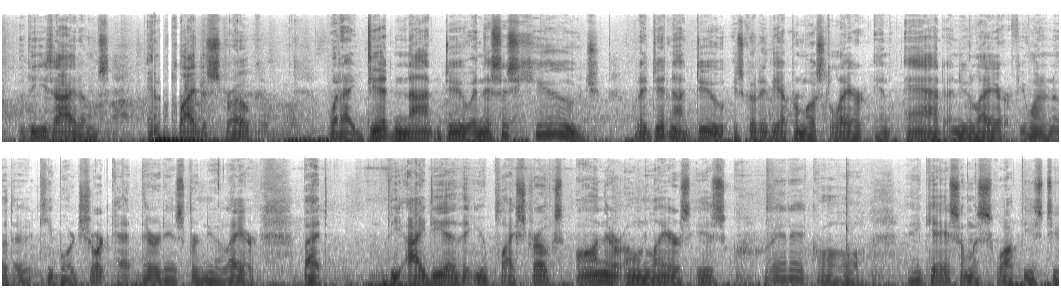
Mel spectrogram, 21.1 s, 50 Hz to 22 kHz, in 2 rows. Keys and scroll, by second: 11.0 alt+shift+super+n.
